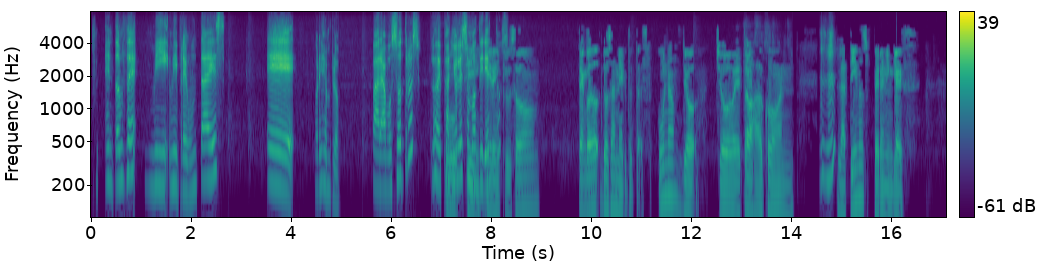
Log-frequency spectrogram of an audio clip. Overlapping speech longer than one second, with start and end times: 7.1-8.3

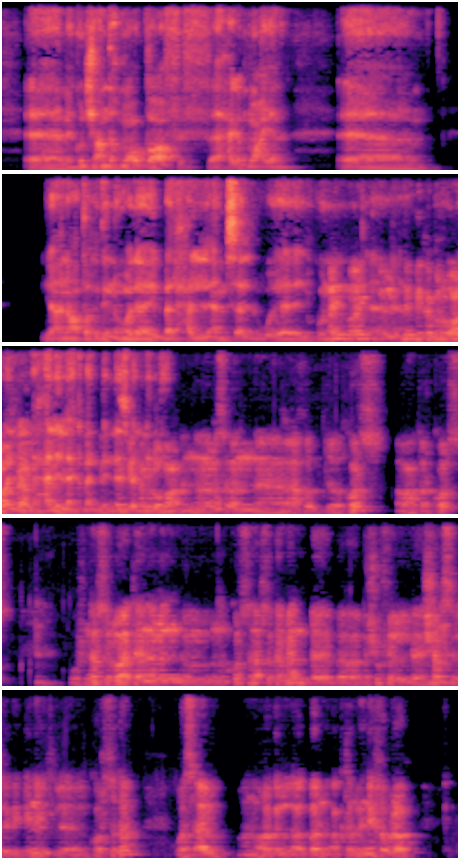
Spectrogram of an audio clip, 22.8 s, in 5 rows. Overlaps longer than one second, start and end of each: 7.8-10.9

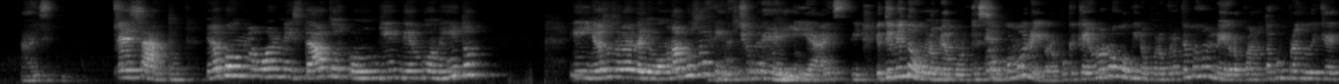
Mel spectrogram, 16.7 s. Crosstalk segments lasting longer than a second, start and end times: 8.8-10.0

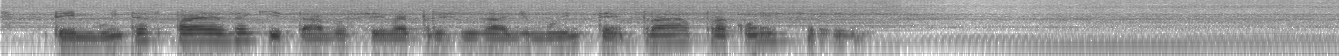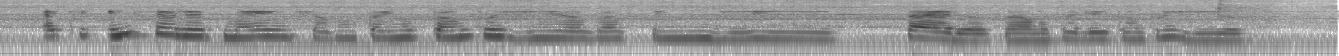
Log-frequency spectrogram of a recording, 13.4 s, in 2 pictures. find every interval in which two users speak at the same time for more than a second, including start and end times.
none

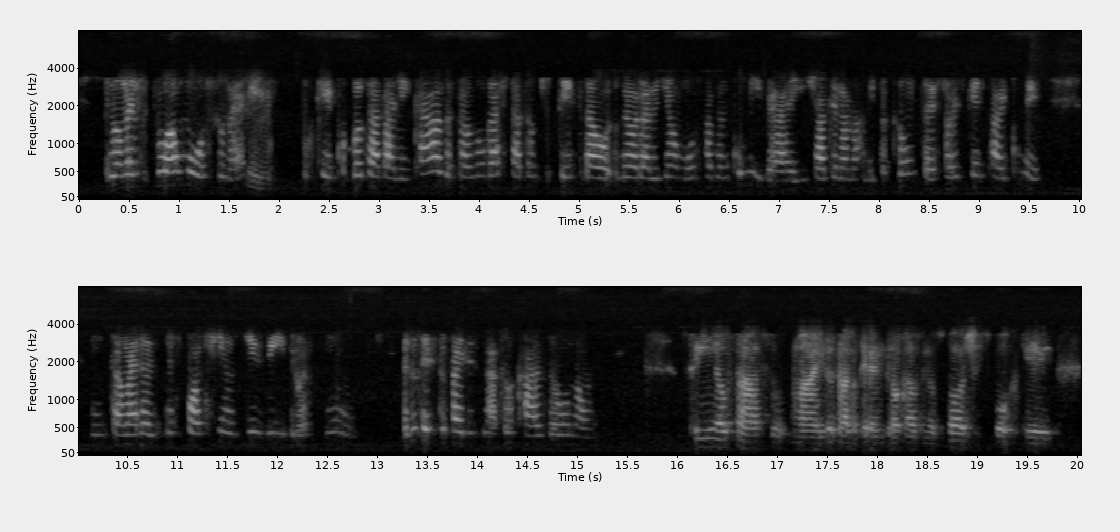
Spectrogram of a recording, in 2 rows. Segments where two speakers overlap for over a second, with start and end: none

